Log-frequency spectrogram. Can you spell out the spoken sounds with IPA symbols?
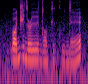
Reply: ɠ ɔ d͡ʒ i d ɹ ɨː d ɔ̤ kʲ ɔ̤ kʰ ṳ d ɛ̤

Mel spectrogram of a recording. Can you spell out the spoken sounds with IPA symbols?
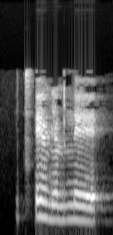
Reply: t͡sʼ e ɳ ɾʲ ɛ̃ ɖ n̪ e

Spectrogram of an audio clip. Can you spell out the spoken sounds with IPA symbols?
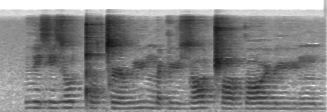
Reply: ð i s i z o ǃ o ǀ ə˞ β y ŋ ɤ ʈ y z ɔ ǁ ɔ t̪ ɔ ʊ̯ ɳ y ŋ

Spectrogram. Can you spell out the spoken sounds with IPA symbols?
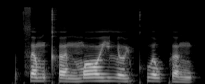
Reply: t͡s ɐ˧ m kʰ ɐ˨ n m ɔː˧ j l ɵ˨˥ ɥ kʷʰ ɐ˧ w k ɐ˨˩ ŋ

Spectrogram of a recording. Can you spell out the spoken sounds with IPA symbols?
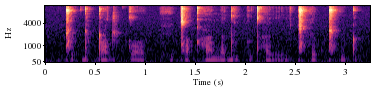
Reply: ǁ ø ʈ ɖ e p ɖ u dˤ i ʈ t̪ ɔ | h i ǀ ø qʰ ɛ ŋ a d̪ i k u t̪ʰ a r ə r ǁʰ ɛ p ǁʰ y ʈ

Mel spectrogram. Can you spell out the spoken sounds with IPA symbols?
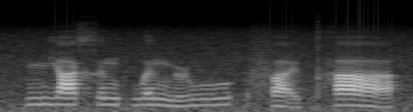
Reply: n̪ j ä˥ x ə˥˧ n p w ə˥˩ n ɻ u˥ | f a̰˨˩ ɪ̯ pʰ ä˥˩

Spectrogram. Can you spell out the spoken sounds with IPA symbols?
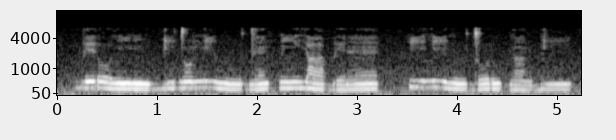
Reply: b e˧ ɾ o˨ l ĩ˨ ɾ ĩ˨ ɡ͡b i˨˦ d ɔ̃˦ n i˦˨ w u˨ d ɛ̃˨˦ k͡p ĩ˦ j a˦˨ b e˧ ɾ ɛ̃˦ | k͡p i˦ l i˦˨ l u˨ d o˨˦ ɾ u˦˨ ɡ ã˨ ɡ͡b i˧

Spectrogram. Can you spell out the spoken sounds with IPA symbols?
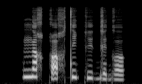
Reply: ŋ a˥ χ q ɔ̰˦ χ t i˦ k y˨ ɡ ɛ˨ ɡ ɔ˩

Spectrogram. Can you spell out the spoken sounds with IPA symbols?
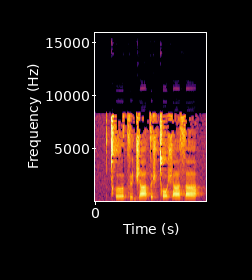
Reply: ǀʰ ɤː˦ t͡s ɨ˦ d͡ʒ aː˧ t ə˧ ʒ ǀ ɔ˧ ʒ aː˧ z a˧

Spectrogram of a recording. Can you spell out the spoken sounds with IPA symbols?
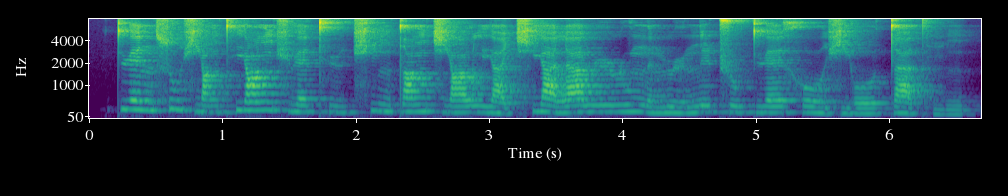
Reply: t̪ ɥ ɛ˥˧ n s u˥˩ ɕ j ɑ˩ ŋ t̪ʰ j ɑ˥ ŋ ɕ ɥ ɛ˧˥ t̪ʰ y˨˩ t͡ɕʰ i˥˩ ŋ t̪ ɑ˥ ŋ t͡ɕ j ɑ˧˥ ʊ̯ l j ä˨˩ t͡ɕʰ j ä˥˩ l ä˥ ɻ ɻ̩˥ ɻ u˥ n̪ ə˧˥ n ɻ ɻ̩˧˥ n̪ i˥ ʈ͡ʂ u˥˩ t̪ ɥ ɛ˥ x o˥˩ ʊ̯ ɕ j o˧˥ ʊ̯ t̪ ä˥˩ t̪ʰ i˩ ŋ

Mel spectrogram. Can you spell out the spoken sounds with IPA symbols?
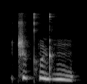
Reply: ʈ͡ʂ ɯ kʰ õ ɖʱ ũ

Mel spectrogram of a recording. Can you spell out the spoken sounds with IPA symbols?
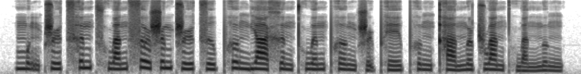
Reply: m ɤ̰˨˩ ŋ ʈ͡ʂ ɻ̩˨˦ t͡sʰ ə˦ n t͡sʰ w a˨˦ n s ɤ˥˨ ʂ ə˦ n ʈ͡ʂ ɻ̩˨˦ t͡s ɹ̩˨˦ pʰ ɤ˥˨ ŋ j ä˥˨ x ə˥˨ n t̪ʰ w ə˦ n pʰ ɤ˥˨ ŋ ʂ ɻ̩˨˩ pʰ e˨˦ ɪ̯ pʰ ʊ˥˨ ŋ t̪ʰ ä˥˨ n̪ ɤ˦ ʈ͡ʂ w a˥˨ n pʰ w a˩ n n̪ ʊ˥˨ ŋ

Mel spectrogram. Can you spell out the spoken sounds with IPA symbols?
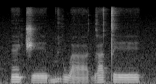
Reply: ɛ̃˦ t͡ʃ eː˧ b i˦ w aː˨ ɡ a˦ t eː˦

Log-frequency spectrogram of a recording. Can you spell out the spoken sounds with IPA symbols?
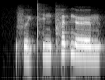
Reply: f ɵ˨˩ ɥ t̪ʰ ɪ˧ ŋ pʰ ɐ˥ t̚ n̪ œː˧ m

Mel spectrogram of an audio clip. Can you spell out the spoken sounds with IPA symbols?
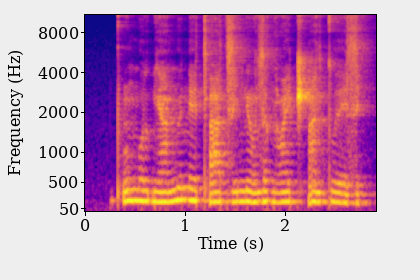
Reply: pʼ ũ ŋ o l ɡʲ ã ŋ ʉ n e tʼ a d͡z i n ɾʲ õ z ə ɡ ɑ̃ e̯ t͡ʃʼ ã z tʷ e z

